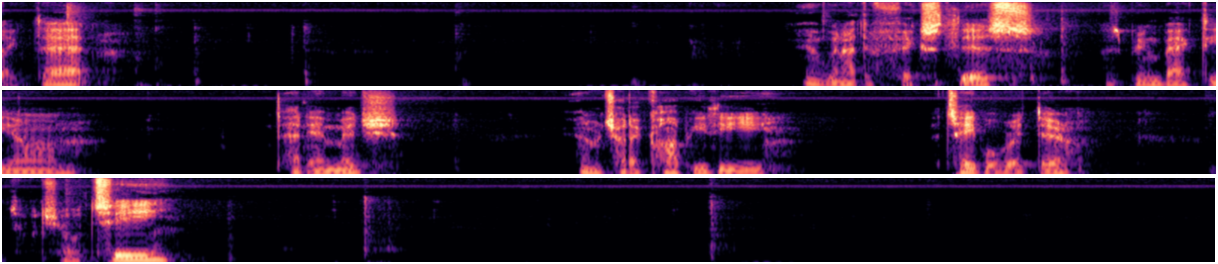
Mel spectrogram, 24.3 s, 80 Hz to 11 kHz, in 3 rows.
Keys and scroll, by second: 4.5 ctrl+=, 5.4 space, 16.5 ctrl+t.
